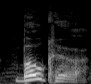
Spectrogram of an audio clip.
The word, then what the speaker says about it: Bowkr: et moi je prononce pas très bien les mots comme ça que je comprends pas, B-O-W-K-R. Peut-être. – Bowker. – Merci.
